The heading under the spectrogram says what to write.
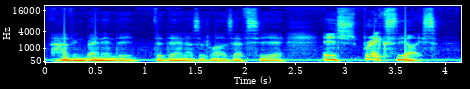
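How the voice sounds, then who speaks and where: In an Irish Midlands accent, a man speaks at a moderate pace with a fairly low, somewhat breathy voice of dark, mellow tone and ordinary pitch variation. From Ireland, County Westmeath. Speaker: security and defence analyst, former soldier. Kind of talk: interview.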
